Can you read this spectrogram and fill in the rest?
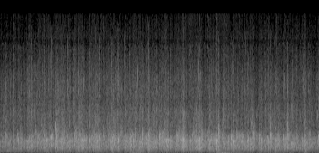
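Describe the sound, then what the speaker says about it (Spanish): A church congregation applauds steadily and fairly loudly throughout, a dense continuous wash of clapping with no voices standing out. "Dale otro aplauso al Señor."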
